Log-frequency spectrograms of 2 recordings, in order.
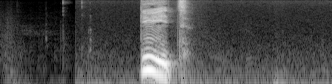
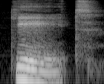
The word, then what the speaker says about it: geht: Geht. Geht. Gate.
